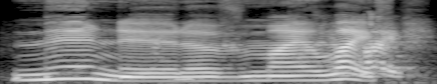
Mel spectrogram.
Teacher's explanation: minute of linked together with a flat t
